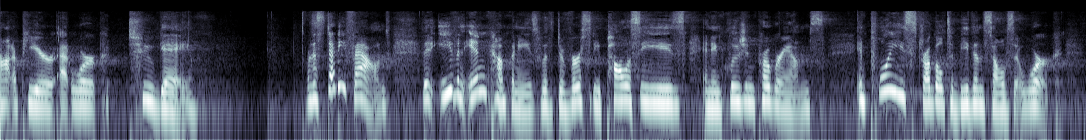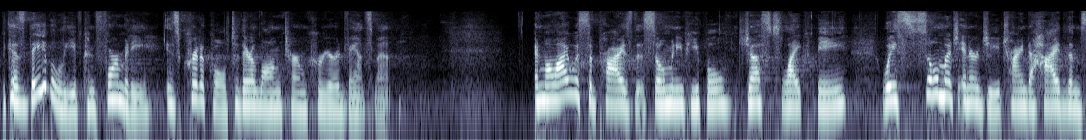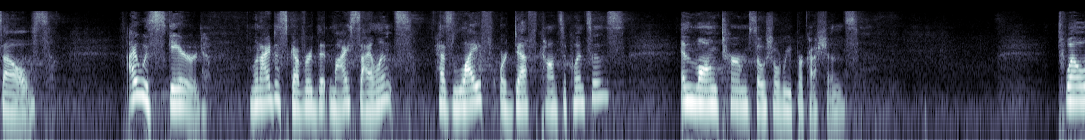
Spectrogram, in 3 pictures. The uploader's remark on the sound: In front of an audience of her co-workers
